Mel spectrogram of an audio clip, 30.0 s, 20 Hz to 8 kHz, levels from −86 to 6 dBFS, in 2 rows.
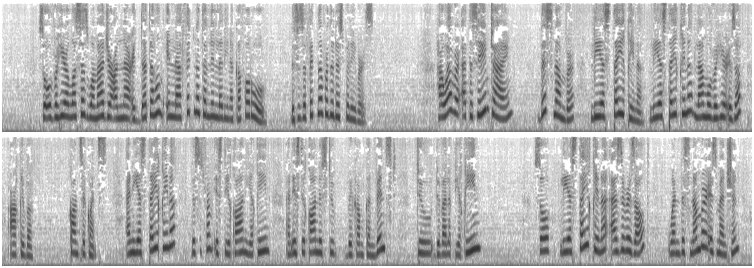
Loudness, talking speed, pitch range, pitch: -23 LUFS, 105 wpm, 220-280 Hz, 250 Hz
